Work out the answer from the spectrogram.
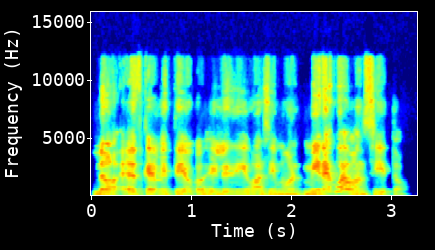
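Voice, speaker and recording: Woman, middle-aged, lively storyteller, fairly high voice. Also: quick pace. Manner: animated, acts out quoted voices. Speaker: guest. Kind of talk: conversational storytelling.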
